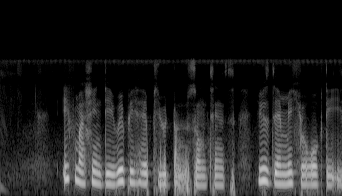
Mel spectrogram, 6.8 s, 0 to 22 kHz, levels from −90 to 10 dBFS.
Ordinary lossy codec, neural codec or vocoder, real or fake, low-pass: none; none; real; 7.2 kHz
